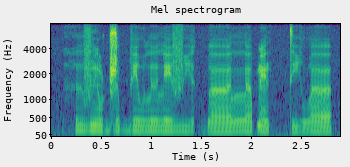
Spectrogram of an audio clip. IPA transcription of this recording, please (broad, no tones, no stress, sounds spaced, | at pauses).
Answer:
h ɯ v ĩ w ɖ͡ʐ ɯ b e w l ɯ l e v i ə̯ ɡ͡b ʌː lː ʌ ɓ ɛ̃ tː i w ʌ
